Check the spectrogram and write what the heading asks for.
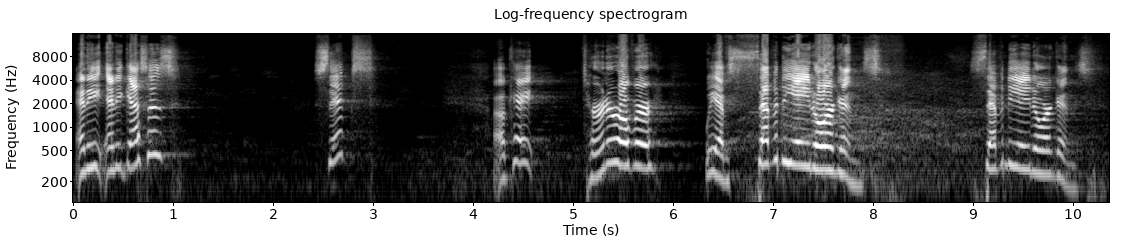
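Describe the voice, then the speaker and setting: A woman's voice: high-pitched, animated, measured pace, pushed and bright. A woman giving an interactive health talk, playfully quizzing her audience with questions. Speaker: health workshop presenter. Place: church hall with stage and aisle. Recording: echoey hall.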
